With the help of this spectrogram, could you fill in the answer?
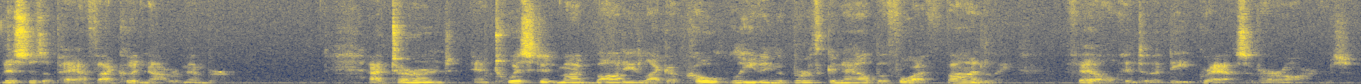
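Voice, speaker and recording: A man's voice at a fairly slow pace, with big swings in loudness and noticeable background noise. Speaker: poet, author and therapist. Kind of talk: poetry reading.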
